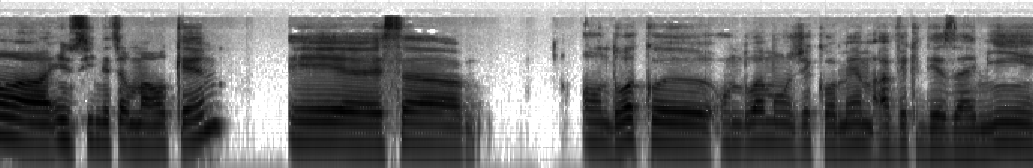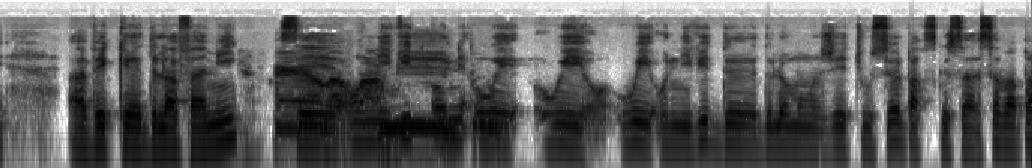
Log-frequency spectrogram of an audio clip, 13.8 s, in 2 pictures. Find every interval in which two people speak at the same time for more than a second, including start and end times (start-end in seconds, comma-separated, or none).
8.5-10.3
